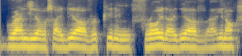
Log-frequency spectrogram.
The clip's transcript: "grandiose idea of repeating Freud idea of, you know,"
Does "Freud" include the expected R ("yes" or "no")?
yes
